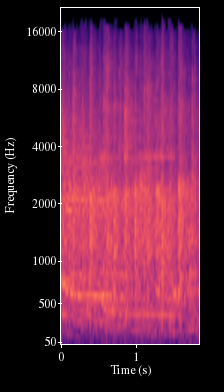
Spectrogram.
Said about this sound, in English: So I like the fact. I, first of all, real quick, I, I like the fact that um, the right side of the room to my right is clapping, the left side looking at me like, "Nigga, I don't give a fuck. Get to the point."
